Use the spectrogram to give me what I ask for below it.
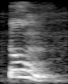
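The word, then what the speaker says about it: tomb: जब एम के बाद बी आए, जब एम के बाद बी आए, जब भी एम के बाद बी आओगा तो आपका बी साइलेंट होगा। टूम, लिम, थम, देखो इसमें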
